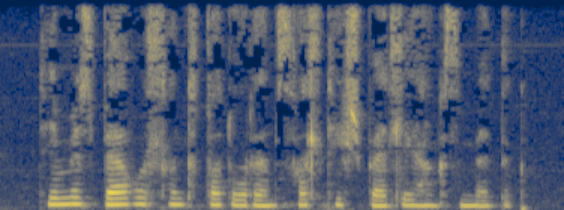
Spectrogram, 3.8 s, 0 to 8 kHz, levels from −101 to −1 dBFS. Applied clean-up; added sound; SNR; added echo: none; none; none; none.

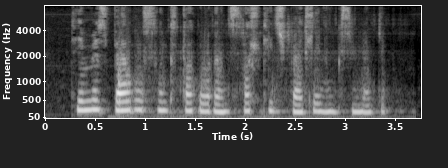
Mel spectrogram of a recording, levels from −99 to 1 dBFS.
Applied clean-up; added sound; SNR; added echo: neural separator model SepFormer DNS4.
